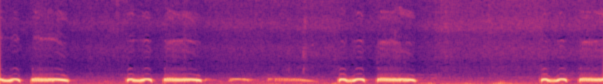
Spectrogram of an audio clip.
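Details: Spotted dove decoy cooing in the 'đất thúc' style to goad wild doves: loud wavering double notes each followed by a long hoot, separated by softer trailing coos, repeated several times.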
